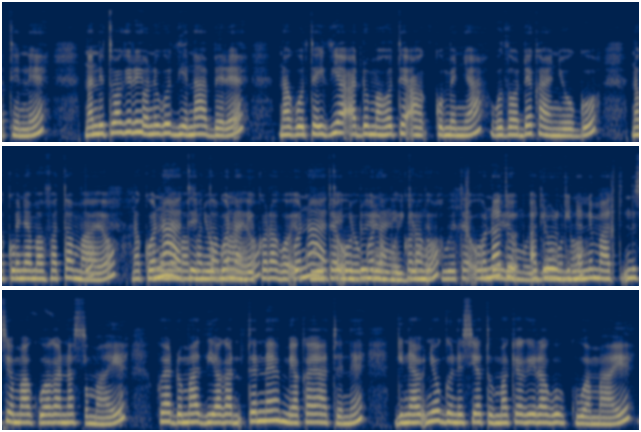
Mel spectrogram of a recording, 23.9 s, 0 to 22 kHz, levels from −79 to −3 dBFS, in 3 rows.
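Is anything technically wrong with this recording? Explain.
Yes. There are two kinds of fault.

Compressed frames skipped at 1.75, 8.13, 13.27 and 16.96 s: the speech jumps forward by roughly a tenth of a second, nearer 150 ms at 13.27 s. That points to several 21.3 ms frames missing or rejected, and the overlapping neighbours leave a short smeared blip, not a click.

Doubled audio track from 9.01 to 15.62 s: a full-band copy of the speech runs about 2 s behind, about 5 dB quieter, dry and without room colour, and it starts and stops abruptly. It is likely from a second, slower capture path or an edit holding two offset copies.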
